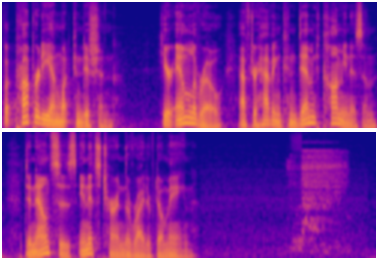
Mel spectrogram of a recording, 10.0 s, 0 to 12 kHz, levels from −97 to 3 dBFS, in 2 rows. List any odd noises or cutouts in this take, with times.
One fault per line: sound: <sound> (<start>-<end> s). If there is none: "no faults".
sound: sniff (8.8-9.7 s)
